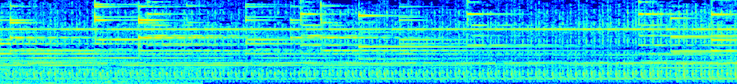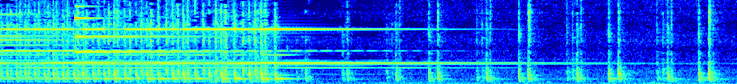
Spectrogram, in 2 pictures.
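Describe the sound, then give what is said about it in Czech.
A small blue alarm clock's bright, metallic bell rings loudly and continuously for several seconds, then cuts off, leaving a steady clock ticking in a regular rhythm. No one speaks. “Představte si malého modrého budíka, který ještě nikdy nebudil a nemůže se dočkat. Nemyslí na nic jiného, než na zvonění.”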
